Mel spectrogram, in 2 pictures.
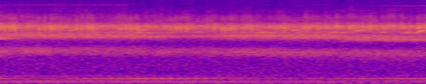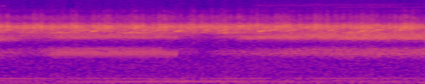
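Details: Night chorus of tree frogs in a North Carolina swamp, a continuous high shimmering trill with a separate mid-pitched caller cutting in and out around the middle, over a faint low hum.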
